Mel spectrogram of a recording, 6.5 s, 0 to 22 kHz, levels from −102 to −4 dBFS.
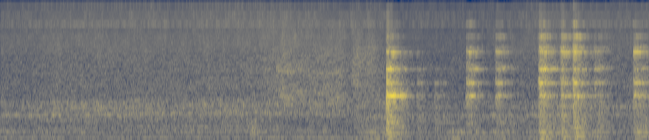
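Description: Throughout, the sound is grainy and rough, with tones turned noisy. This is likely Opus compression in its music mode, at a low rate near 16 kbps, filling starved bands with folded or noise content.

From 1.25 s to 3.15 s, a drift correction step likely occurs. Playback runs 6.2% fast, raising pitch 104 cents, about a semitone, before snapping back.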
